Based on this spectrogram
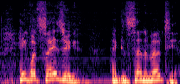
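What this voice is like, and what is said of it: Graham McDowell impression. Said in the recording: “My amazing Graham McDowell impersonation.”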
